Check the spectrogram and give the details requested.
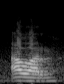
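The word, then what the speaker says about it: hour: আমি যদি বলি যখন লেখা আছে প্রথমে এটার উচ্চারণটা কীভাবে লেখা আছে, এইচ ও ইউ আর, আওয়ার, ওটা তো আমরা হাওয়ার উচ্চারণ করি না, এইচের উচ্চারণ হয় কিন্তু উচ্চারণ আমরা আওয়ার করি, সরেয়া।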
